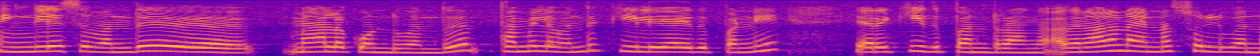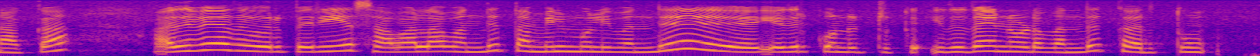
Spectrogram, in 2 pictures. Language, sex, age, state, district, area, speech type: Tamil, female, 30-45, Tamil Nadu, Nilgiris, urban, spontaneous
